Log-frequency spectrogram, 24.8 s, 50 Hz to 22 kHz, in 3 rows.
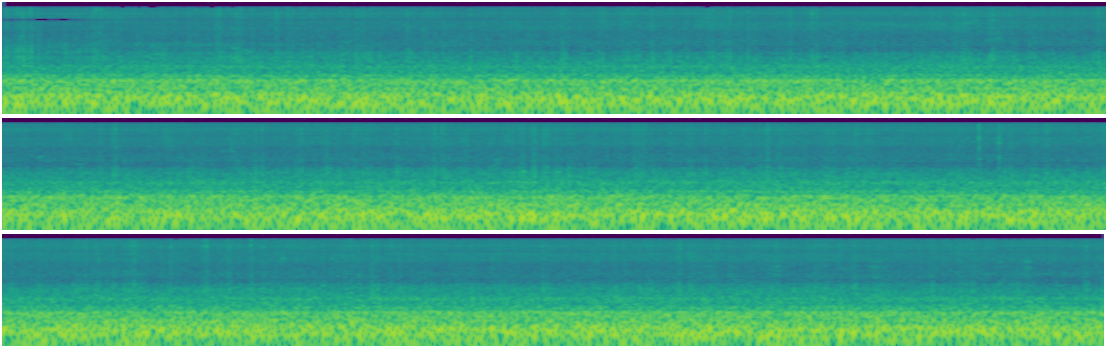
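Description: Steady low drone of a Boeing 767's jet engines and rushing air, heard inside the passenger cabin as the airliner climbs out after takeoff.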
